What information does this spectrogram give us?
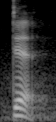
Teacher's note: the same position in the mouth when you articul at D you can feel your tongue against your tooth Ridge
